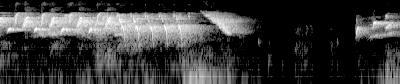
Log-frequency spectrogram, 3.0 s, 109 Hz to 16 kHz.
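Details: European goldfinch in breeding condition, 2018 season, delivers a fast, rhythmic run of high, ringing, repeated trilled notes ending in a downslurred buzz. After a silence of about a second, a new twittering phrase begins.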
